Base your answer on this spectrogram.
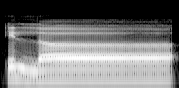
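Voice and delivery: إلا held out for five counts; drawn-out madd on إلا; long madd. Shown as a demonstration. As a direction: stretch the alif of إلا long and slow. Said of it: "stretch up to five harkat like this".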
